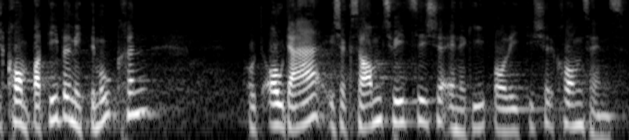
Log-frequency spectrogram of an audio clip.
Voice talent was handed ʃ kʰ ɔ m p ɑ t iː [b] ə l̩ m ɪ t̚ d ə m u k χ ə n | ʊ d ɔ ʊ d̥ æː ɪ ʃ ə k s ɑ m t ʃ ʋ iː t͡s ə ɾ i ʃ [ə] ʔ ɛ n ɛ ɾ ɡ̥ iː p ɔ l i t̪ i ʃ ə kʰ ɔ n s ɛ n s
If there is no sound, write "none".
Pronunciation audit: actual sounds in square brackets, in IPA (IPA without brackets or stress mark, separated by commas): b, ə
